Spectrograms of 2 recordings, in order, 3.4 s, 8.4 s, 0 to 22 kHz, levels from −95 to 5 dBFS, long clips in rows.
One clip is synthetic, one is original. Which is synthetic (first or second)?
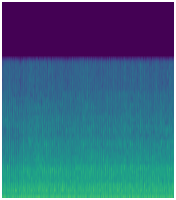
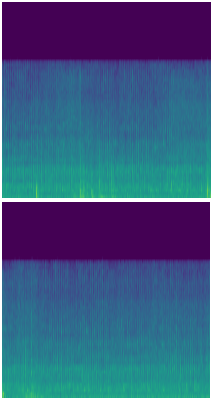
second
